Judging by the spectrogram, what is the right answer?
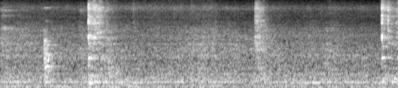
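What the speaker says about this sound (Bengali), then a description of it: "শাকটা নরম হয়ে গিয়েছে, এখন ডালটা মিশিয়ে দেব।" Dal being stirred into cooked, softened greens in a pot, with a few light scrapes and clinks of a spoon against the pot over a soft sizzling background, close and alone.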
